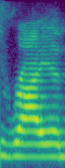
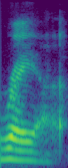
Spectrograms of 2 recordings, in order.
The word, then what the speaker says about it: Raya: I think it's Raya, not Rhea. Raya, okay. So, Gotcha. Yeah, so it's, Rye, for whatever reason, this is pronounced Rye, and then so Rye.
